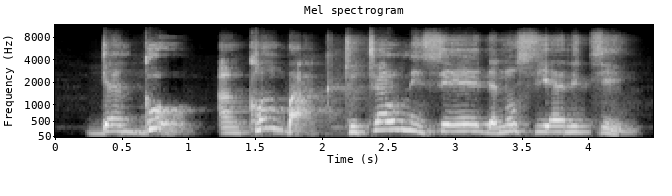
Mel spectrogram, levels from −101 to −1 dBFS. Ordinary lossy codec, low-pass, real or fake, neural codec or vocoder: none; 10.8 kHz; fake; codec, 32 kHz, 1.9 kbps, SNAC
